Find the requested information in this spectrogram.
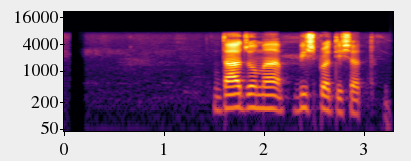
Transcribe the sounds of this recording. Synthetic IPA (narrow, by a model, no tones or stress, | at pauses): d̪ad͡zomabisprʌt̪isʌt̪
